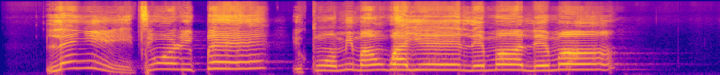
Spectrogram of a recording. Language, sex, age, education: Yoruba, male, 15-29, tertiary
